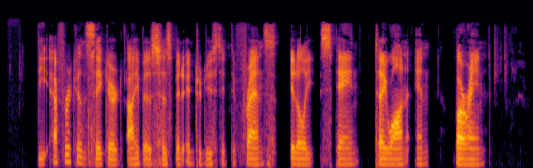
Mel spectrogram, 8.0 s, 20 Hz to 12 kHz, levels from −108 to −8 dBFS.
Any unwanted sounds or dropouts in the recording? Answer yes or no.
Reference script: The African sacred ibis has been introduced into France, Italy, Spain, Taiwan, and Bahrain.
no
